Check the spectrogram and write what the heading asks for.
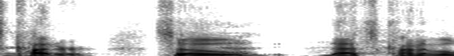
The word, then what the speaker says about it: Qatar: everyone loves to say Qatar but it's not pronounced Qatar it's it's I'm serious it's a very serious moment John it's not Qatar it's Qatar yeah it's cutter so that's kind of a weird one but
